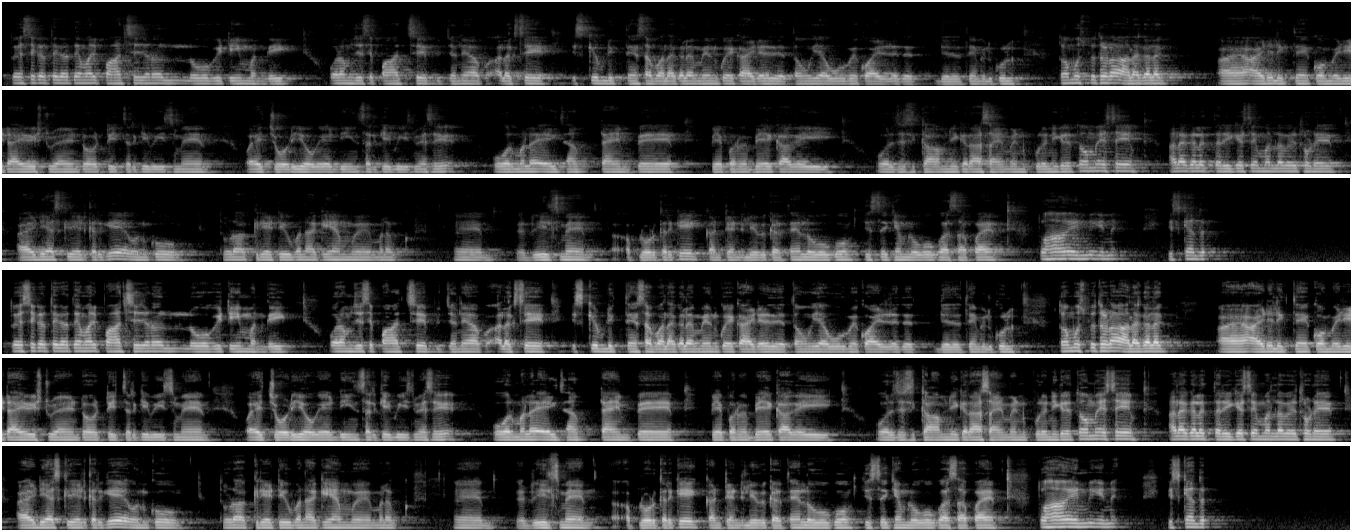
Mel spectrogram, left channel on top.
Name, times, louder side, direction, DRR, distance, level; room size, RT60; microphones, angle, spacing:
voice 1, 0.1-2.8 3.3-5.4 5.7-10.1 10.6-11.7 12.2-15.6 15.9-18.0 18.4-20.2 20.6-21.8 22.2-24.8 25.2-26.8 27.1-28.8 29.2-30.9 31.5-38.1 38.4-39.0, right 4 dB, 75° right, 16 dB, 0.5 m, -20 dB
11.5 x 4.6 x 8.1 m, 0.83 s
head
